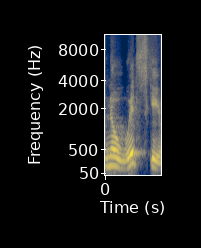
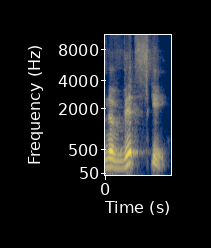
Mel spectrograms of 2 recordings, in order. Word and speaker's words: Nowitzki: steen not stein stein it wasn't nowitzki right it was novitskiy yeah nowitzki yeah let's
